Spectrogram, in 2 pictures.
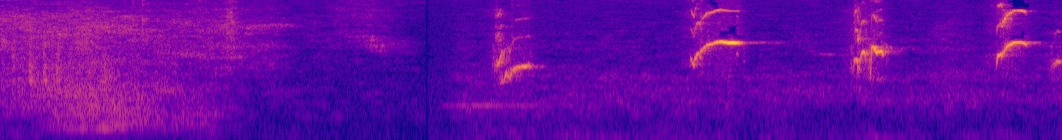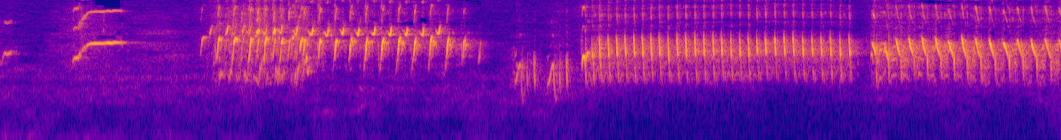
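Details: After their first molt, two young Timbrado canary brothers try singing: a noisy scrape, spaced single upward chirps, then long fast buzzy rolling trills running to the end.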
